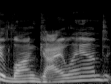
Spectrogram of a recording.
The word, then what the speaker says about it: Long Island: M did you say long guyand yeah that's how it's properly pronounced Long Island it's long with a G I wouldn't have done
